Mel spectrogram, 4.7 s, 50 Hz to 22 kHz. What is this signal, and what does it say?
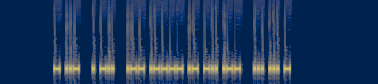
Morse code, heard as a keyed tone, about 47 wpm, 700 Hz. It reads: TU ED W1ADW SST
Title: K1USN SST QSO Practice - 50wpm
